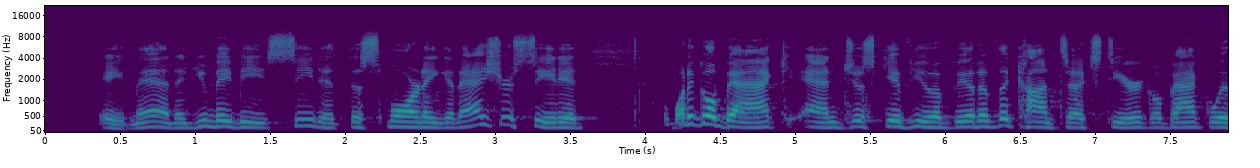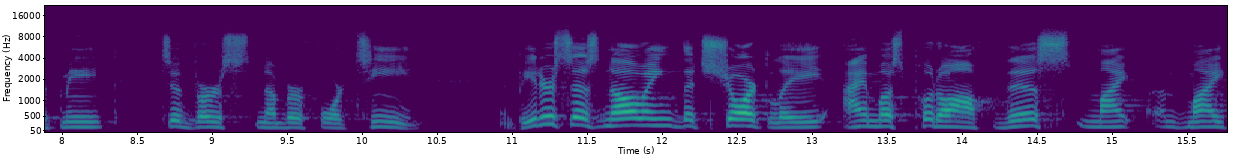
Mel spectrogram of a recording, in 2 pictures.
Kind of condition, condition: setting, large echoing room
